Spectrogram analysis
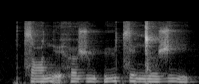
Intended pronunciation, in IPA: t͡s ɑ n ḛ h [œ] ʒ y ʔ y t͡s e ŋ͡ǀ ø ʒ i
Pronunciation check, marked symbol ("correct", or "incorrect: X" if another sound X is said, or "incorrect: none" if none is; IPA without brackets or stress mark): correct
